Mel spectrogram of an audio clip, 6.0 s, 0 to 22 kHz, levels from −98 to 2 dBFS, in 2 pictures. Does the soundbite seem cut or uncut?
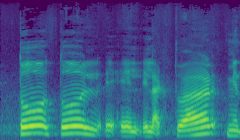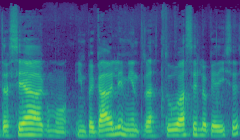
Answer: cut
